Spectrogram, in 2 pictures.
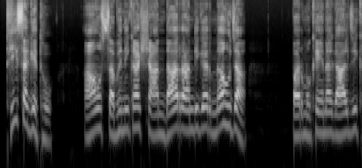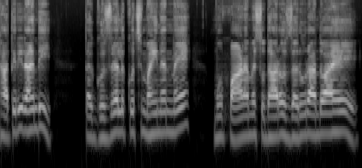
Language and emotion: Sindhi, happy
